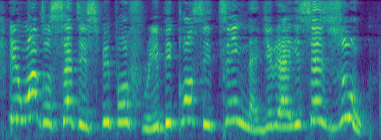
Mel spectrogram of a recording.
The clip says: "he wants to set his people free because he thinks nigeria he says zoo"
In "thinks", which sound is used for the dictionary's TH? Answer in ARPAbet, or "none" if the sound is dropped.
T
